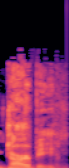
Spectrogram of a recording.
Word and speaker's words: Derby: Darby. – Darby. – Even though it says it's spelled Derby, but pronounced Darby. – It is Darby.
